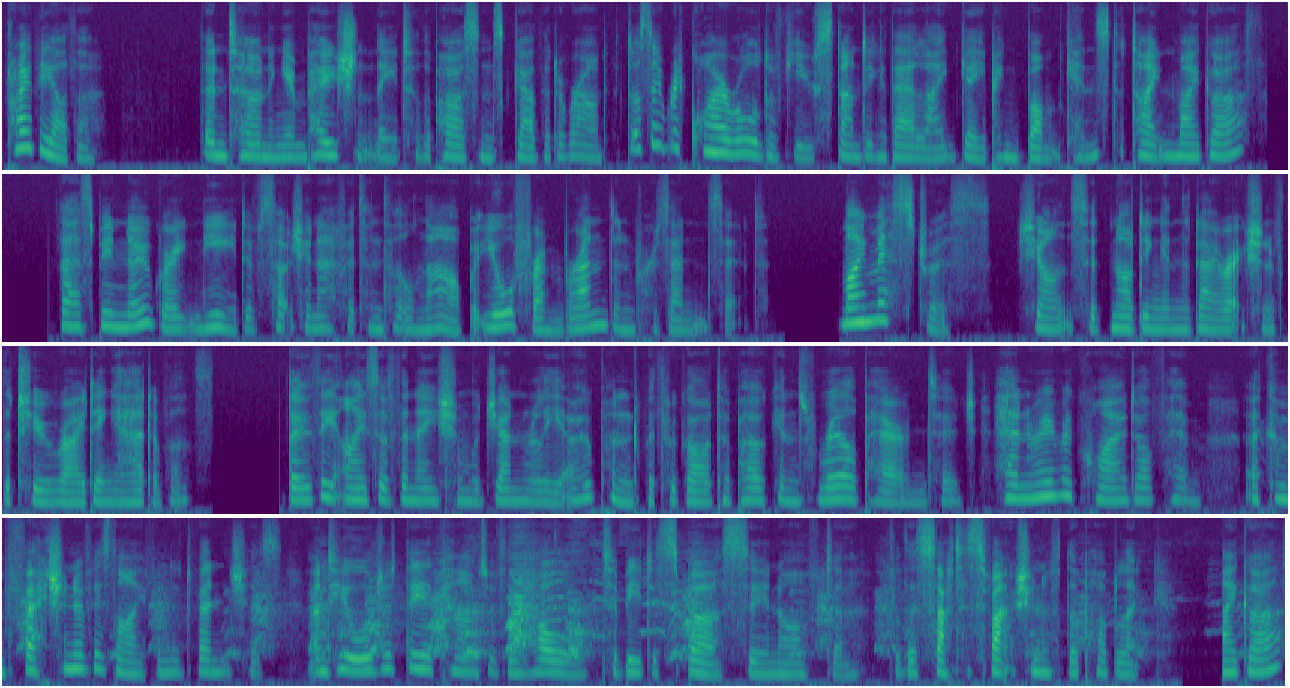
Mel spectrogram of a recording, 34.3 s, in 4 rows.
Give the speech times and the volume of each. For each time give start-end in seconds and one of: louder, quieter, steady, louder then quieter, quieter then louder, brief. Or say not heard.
0.0-8.3 steady
8.9-34.2 steady.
